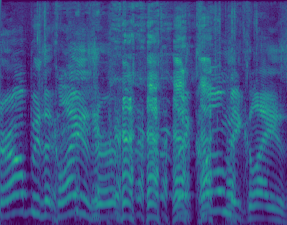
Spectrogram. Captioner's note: laughs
